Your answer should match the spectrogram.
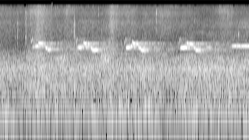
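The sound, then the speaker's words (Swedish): A song thrush sings, repeating short, bright whistled phrases three times each in quick succession over a steady hiss of outdoor background noise, with no voices. “Vad var det för en fågel vi det, hörde? Det är en taltrast.”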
